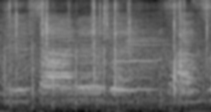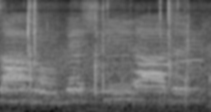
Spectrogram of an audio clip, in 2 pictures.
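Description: A group of young children singing a circle-game song together, with sharp hand claps through it.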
